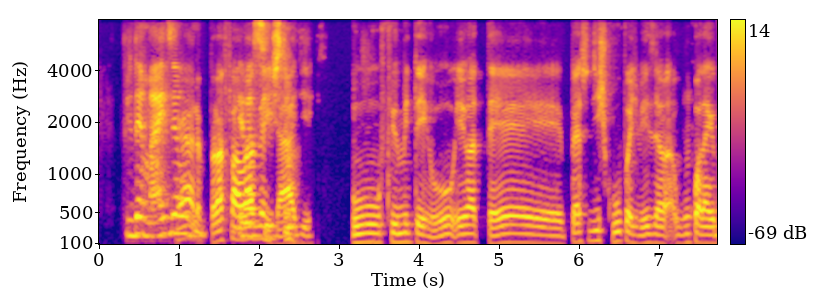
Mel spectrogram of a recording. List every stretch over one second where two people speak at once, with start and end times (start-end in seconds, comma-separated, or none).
0.9-2.5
